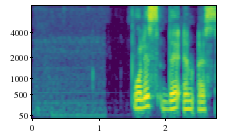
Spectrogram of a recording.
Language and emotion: Russian, neutral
